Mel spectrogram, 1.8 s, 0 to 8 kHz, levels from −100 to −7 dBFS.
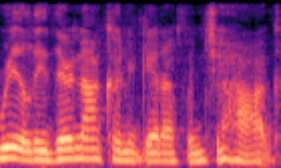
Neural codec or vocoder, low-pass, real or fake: codec, 44.1 kHz, 7.8 kbps, Pupu-Codec; 7.2 kHz; fake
